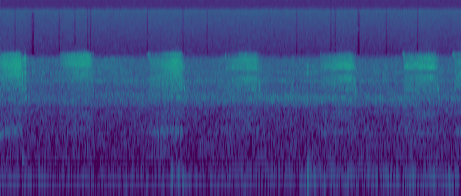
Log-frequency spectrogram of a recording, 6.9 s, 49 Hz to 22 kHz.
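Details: Owls at night on March 19, 2016, amid adults bringing mice and a gopher to owlets. Moderately soft, rasping hisses repeat roughly every one to two seconds above a steady low-pitched hum.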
